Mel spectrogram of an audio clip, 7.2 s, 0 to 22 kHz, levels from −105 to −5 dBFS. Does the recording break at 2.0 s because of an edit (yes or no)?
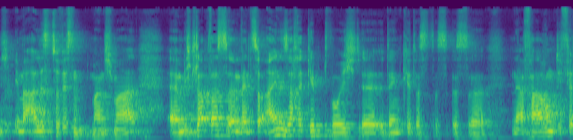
no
